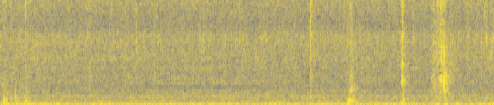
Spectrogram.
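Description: Chopped onion and carrot frying in oil in a steel kadai, a quiet steady sizzle with a few soft ticks and pops in the last couple of seconds.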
